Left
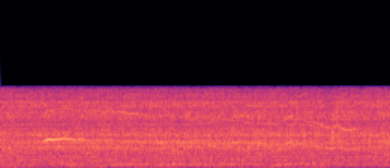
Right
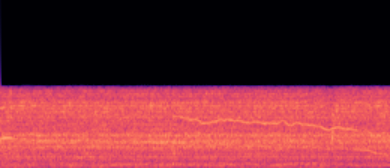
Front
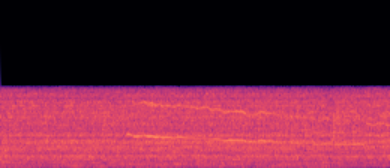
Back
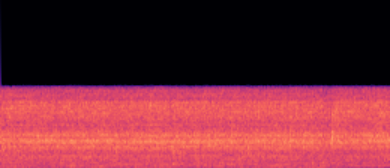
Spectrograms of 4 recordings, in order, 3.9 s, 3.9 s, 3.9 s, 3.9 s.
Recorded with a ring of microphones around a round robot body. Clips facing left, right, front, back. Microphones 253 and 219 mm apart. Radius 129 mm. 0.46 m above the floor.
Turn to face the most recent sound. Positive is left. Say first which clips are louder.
# right 1 dB, back 4 dB
turn(degrees=-165)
